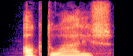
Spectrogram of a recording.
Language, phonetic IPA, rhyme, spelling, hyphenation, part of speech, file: Hungarian, [ˈɒktuaːliʃ], -iʃ, aktuális, ak‧tu‧á‧lis, adjective, Hu-aktuális.ogg
- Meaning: 1. current, prevailing, going (in action at the time being) 2. relevant, topical, timely, due (of current interest)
